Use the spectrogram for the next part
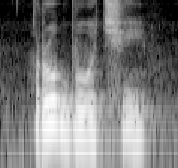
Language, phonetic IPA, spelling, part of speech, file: Ukrainian, [rɔˈbɔt͡ʃei̯], робочий, adjective, Uk-робочий.ogg
- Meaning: 1. work, working (attributive) 2. labour (attributive)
